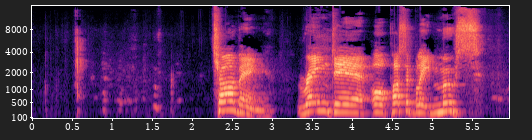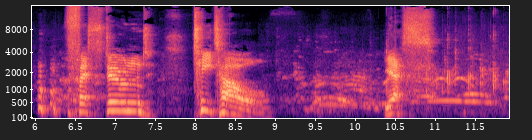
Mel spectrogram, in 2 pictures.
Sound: applause

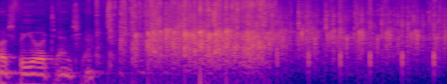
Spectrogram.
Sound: audience clapping

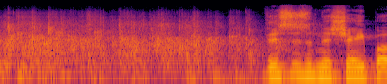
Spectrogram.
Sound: applause

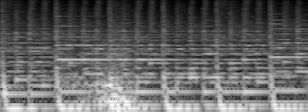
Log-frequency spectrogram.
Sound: bright upbeat music continues; air whooshing; bright upbeat music continues

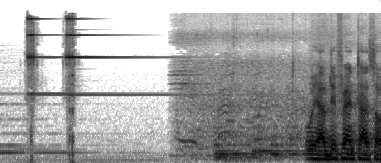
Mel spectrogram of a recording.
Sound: bell Dings

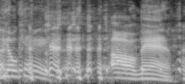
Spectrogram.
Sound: laughing

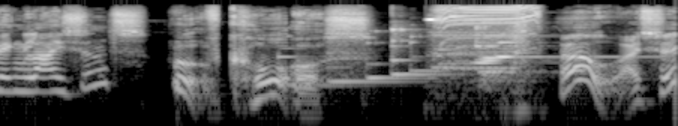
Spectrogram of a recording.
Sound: mechanical arm whirring

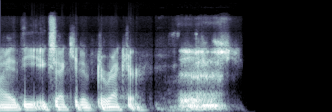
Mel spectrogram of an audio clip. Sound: clears throat

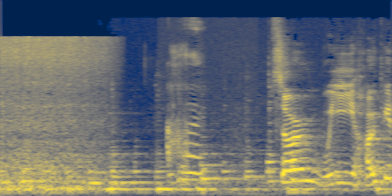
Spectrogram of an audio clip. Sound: air balloon heat whooshing

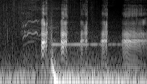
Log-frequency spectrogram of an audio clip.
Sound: laughter

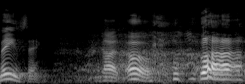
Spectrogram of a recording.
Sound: laughter

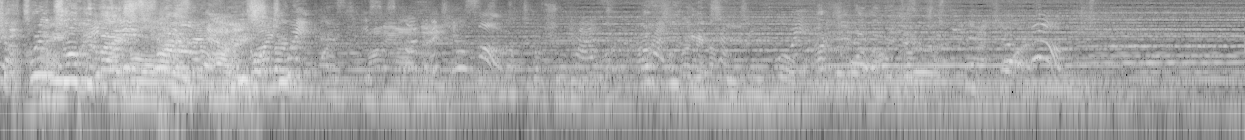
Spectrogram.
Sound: everyone shouting at once

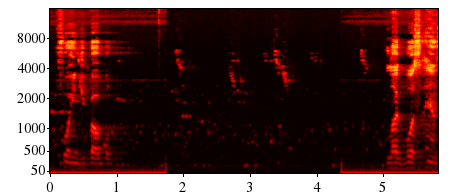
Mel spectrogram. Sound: birds chirping

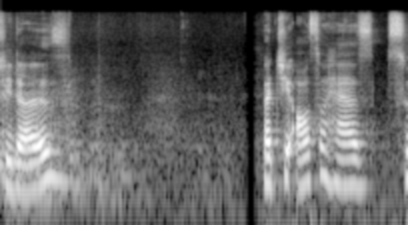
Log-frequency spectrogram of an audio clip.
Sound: laughter

